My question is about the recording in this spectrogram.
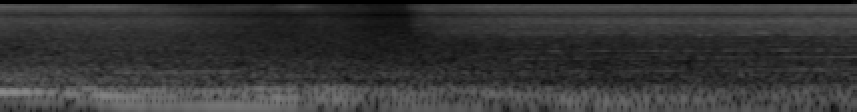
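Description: Steady low rumble and hum of shop machinery in the background, which the uploader puts down to his prep man running a dual-action (DA) sander. It is a little louder in the first two seconds.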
